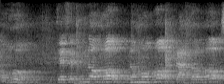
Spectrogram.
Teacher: इसका उच्चारण ह की तरह होता है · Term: विसर्ग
